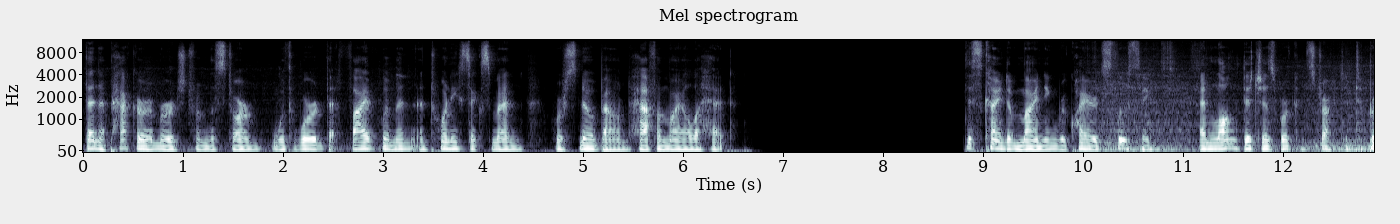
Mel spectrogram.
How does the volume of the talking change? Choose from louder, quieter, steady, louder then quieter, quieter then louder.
steady.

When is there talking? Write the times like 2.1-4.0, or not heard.
0.0-6.7, 8.8-12.8.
